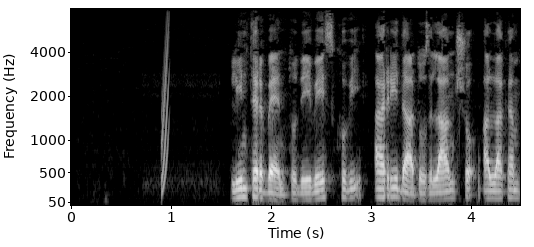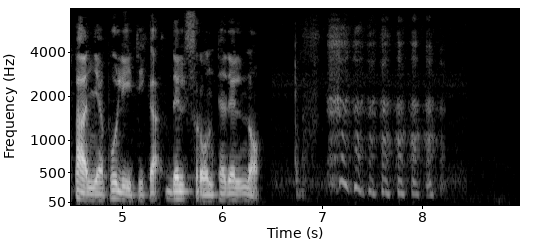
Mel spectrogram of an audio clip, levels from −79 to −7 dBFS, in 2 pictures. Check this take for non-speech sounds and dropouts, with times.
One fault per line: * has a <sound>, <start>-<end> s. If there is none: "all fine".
* has a chirp, 0.9-1.0 s
* has a laugh, 6.7-8.3 s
